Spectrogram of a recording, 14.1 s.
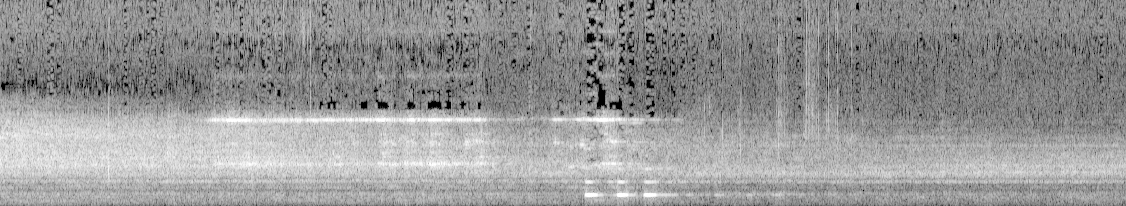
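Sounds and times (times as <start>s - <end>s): high steady whine: 0.0s - 14.0s
short loud beeps: 7.3s - 8.7s.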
